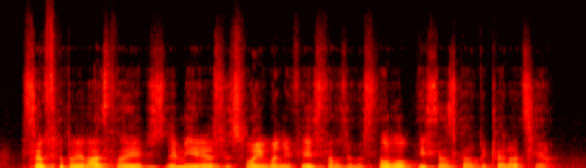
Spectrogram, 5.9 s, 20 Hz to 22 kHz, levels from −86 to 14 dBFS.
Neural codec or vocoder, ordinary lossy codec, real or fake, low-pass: codec, 44.1 kHz, 1.7 kbps, Pupu-Codec; none; fake; none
